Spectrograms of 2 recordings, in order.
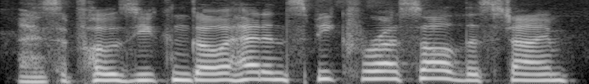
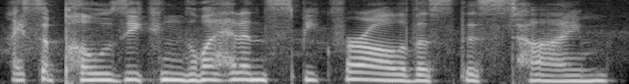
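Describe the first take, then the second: First: It is said in a normal, non-nasal voice. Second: It is said in a very nasal voice.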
